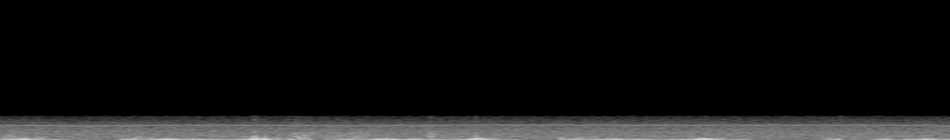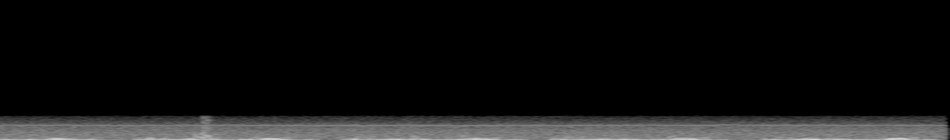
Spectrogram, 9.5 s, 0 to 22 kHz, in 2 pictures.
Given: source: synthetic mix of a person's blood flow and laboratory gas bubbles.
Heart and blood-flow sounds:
Doppler ultrasound of blood flow; precordium
1.44-1.88 s: bubbles
2.05-2.25 s: bubbles
2.80-2.88 s: bubbles
5.72-5.89 s: bubbles
6.81-6.90 s: bubbles
From the record:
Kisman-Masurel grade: 122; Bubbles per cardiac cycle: 1 to 2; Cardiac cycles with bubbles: 10 to 50%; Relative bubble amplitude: moderate (0.250 to 0.450); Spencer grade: 2 (many but less than half of the cardiac periods contain bubble signals, singularly or in groups); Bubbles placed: only in the low amplitude regions of the cardiac cycle

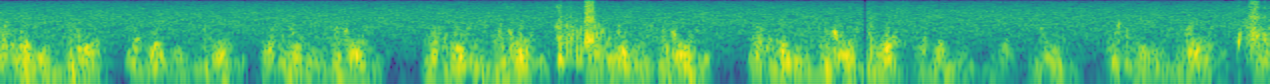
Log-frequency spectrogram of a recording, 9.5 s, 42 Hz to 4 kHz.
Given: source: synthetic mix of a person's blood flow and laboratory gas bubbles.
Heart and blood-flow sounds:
Doppler ultrasound of blood flow; precordium
4.16-4.57 s: bubbles
9.26-9.53 s: bubbles
From the record:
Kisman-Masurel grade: 123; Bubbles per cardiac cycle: 1 to 2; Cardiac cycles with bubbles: 10 to 50%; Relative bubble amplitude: loud (0.450 to 0.775); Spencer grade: 2 (many but less than half of the cardiac periods contain bubble signals, singularly or in groups); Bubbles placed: only in the low amplitude regions of the cardiac cycle

